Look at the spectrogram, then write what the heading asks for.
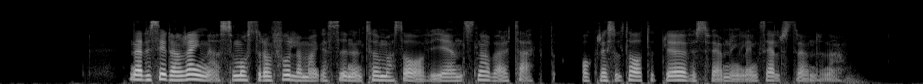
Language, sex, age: Swedish, female, 34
